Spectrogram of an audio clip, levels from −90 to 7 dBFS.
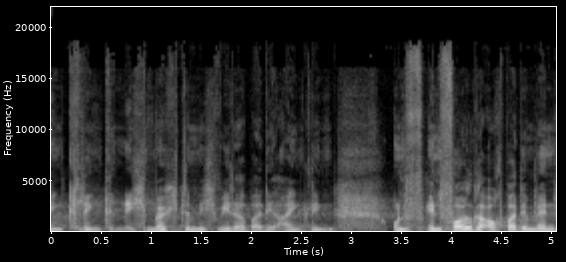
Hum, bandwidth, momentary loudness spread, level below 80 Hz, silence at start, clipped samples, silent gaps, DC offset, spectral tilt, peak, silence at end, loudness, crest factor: none; 19 kHz; 15 LU; -64 dBFS; 0 s; under 0.1%; none; under 0.1%; -5.5 dB/octave; 0 dBFS; 0 s; -21 LUFS; 22 dB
